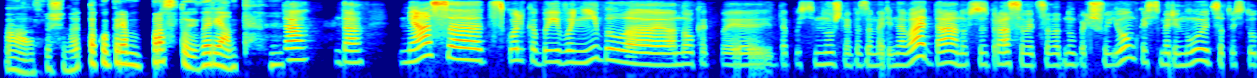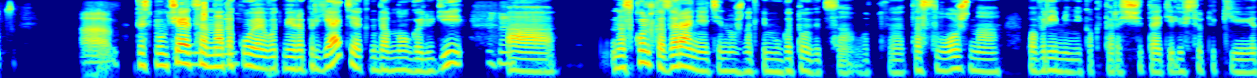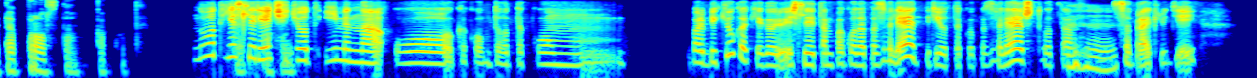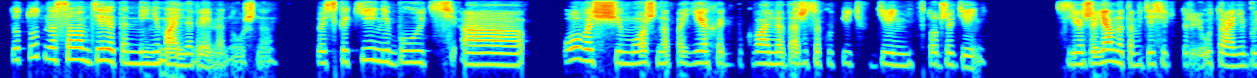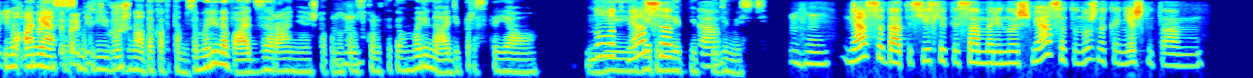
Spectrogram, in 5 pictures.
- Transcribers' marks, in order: chuckle; tapping; laughing while speaking: "барбекю"
- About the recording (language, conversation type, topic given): Russian, podcast, Как не уставать, когда нужно много готовить для гостей?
